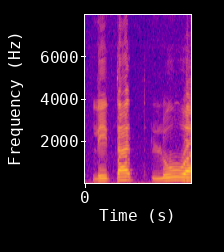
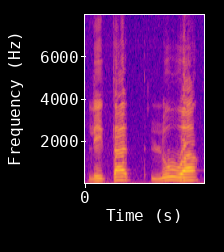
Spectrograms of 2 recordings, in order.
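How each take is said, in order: First: लिततलुआ with the final आ held long; slow लिततलुआ, alif sounded; written-form reading. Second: लिततलुआ with a short final अ; measured लिततलुआ, alif silent; correct recitation. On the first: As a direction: draw out the last vowel of लिततलुआ. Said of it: "लिखने का तरीका". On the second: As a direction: keep the last vowel of लिततलुआ brief. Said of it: "पढ़ने का तरीका". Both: Shown as a demonstration.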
